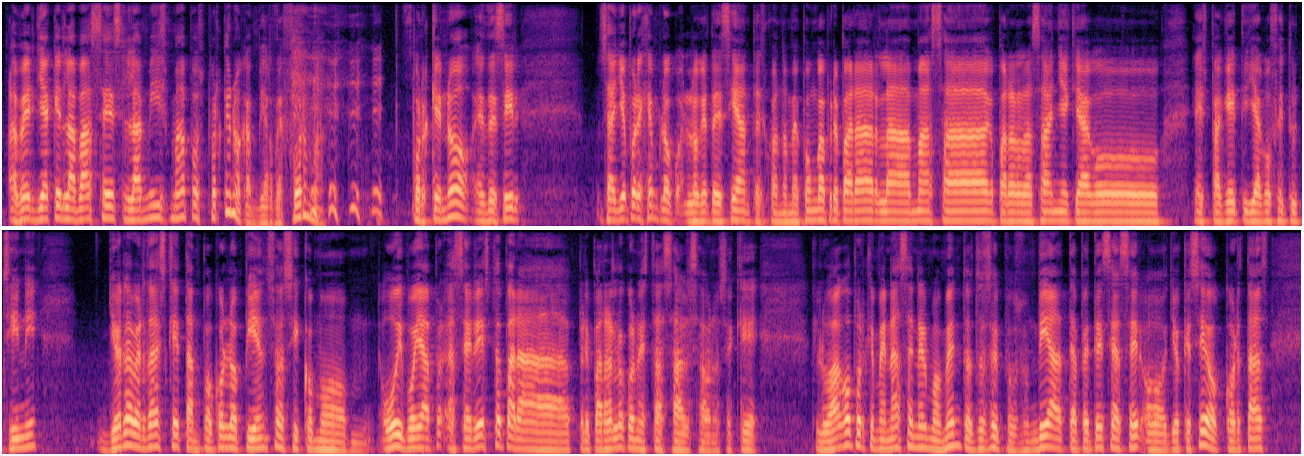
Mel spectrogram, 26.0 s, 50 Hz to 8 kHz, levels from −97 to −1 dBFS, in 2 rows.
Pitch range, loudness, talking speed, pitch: 120-145 Hz, -17 LUFS, 210 wpm, 125 Hz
